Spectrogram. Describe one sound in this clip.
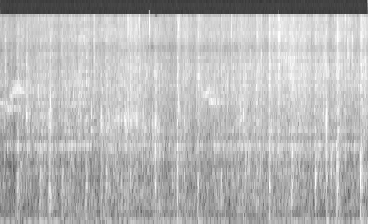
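A small dog paddles and splashes in the water.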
